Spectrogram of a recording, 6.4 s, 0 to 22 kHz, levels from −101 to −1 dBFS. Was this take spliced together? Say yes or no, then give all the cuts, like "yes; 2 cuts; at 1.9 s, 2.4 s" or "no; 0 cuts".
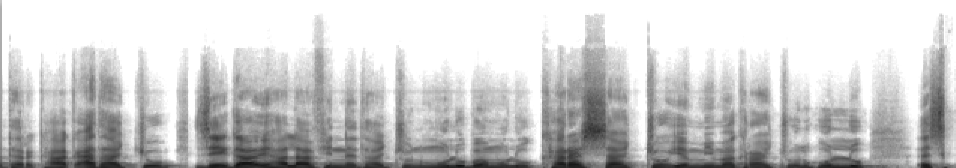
yes; 1 cut; at 1.2 s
